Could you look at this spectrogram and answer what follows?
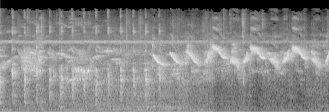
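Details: Caged, hand-tame Chinese hwamei singing loudly. Rapid clicks and mixed notes give way to a clear run of looping whistled phrases, each rising and falling, repeated about twice a second, with a steady high tone in the background.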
